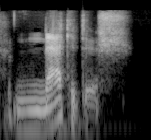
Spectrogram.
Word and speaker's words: Natchitoches: So I've been just pronouncing it wrong all my life. Yeah, thank you for the correction. Natchitoches.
